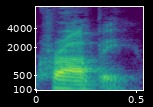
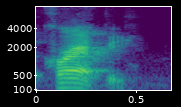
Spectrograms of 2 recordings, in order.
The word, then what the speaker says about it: crappie: So the it's a it's a long A. It's the long day. It's the crappie.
